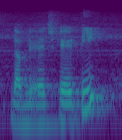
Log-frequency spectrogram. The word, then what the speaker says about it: what: Without H we can pronounce this like W-H-A-T. We write but we say what? H is a silent word.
